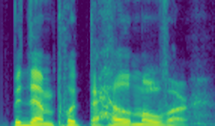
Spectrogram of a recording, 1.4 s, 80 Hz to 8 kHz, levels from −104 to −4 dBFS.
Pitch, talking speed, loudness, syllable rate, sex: 120 Hz, 250 wpm, -18 LUFS, 6.2 syllables/s, male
